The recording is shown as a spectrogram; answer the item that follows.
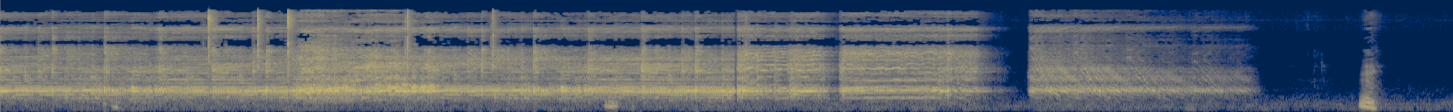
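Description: Dino Fury Morpher toy playing its electronic morphing sequence: music and sound effects from its small built-in speaker, with a brief break about ten seconds in. It cuts off abruptly near the end, followed by a short low sound.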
